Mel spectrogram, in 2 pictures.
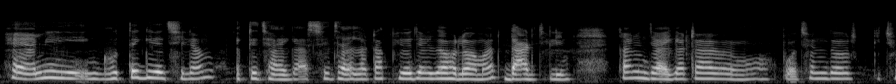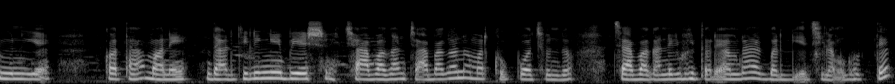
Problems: background sounds at intervals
